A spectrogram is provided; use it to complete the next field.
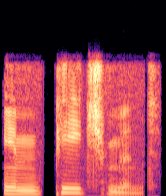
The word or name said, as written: impeachment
